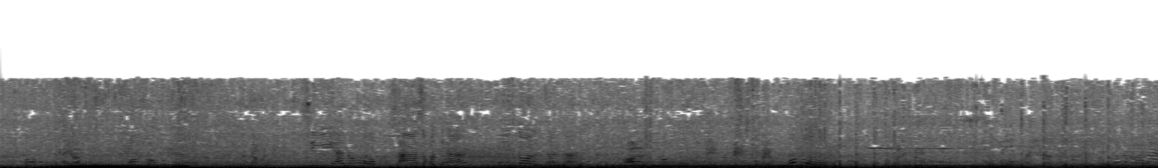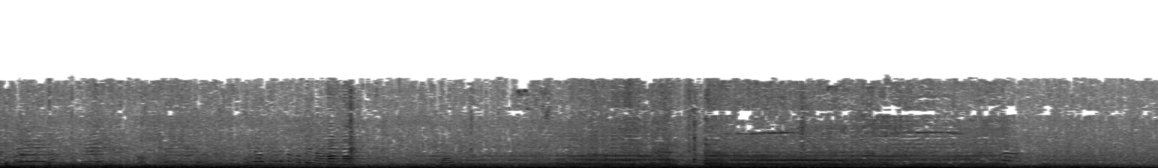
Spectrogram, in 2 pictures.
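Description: Street traffic noise: a steady low rumble of motorcycle and tricycle engines running.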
